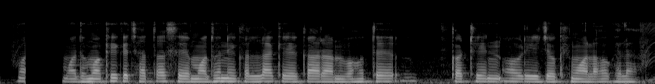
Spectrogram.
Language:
Bhojpuri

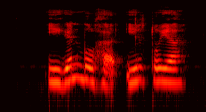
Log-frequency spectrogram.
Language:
Bashkir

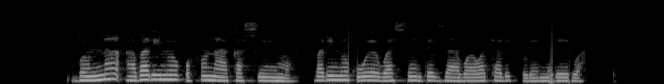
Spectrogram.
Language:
Ganda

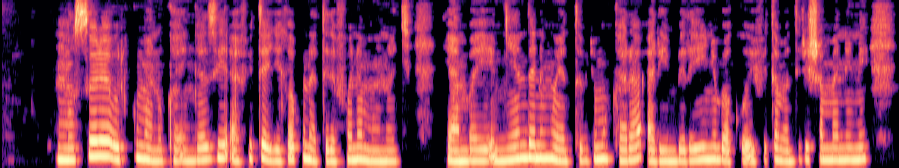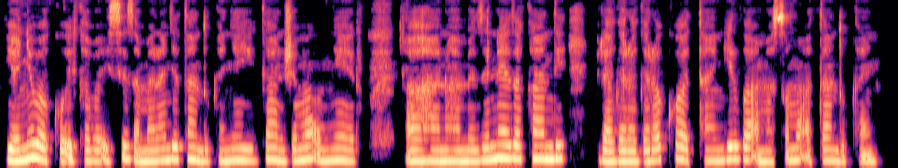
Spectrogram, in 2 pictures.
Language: Kinyarwanda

